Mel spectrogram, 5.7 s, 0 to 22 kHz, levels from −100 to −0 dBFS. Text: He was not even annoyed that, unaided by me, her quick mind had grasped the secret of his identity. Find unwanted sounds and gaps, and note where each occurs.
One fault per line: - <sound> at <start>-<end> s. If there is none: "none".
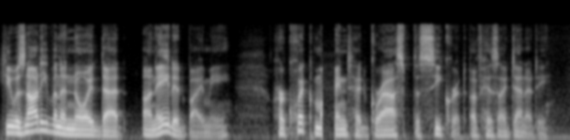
- dropout at 3.2-3.4 s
